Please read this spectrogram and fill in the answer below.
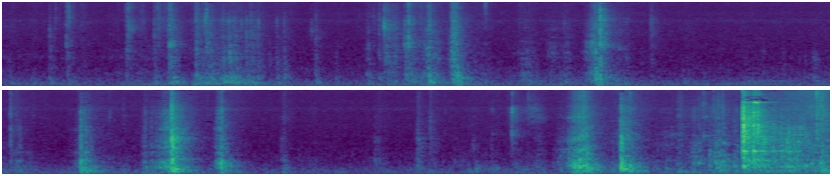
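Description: Scattered clicks and short scraping strokes as packing tape is cut and worked loose on a cardboard box, then a denser rustle of cardboard flaps being pulled open near the end.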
